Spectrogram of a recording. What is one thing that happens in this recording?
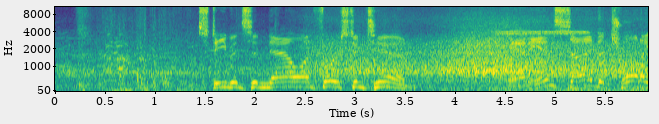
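Football players collide and thud in a tackle.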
